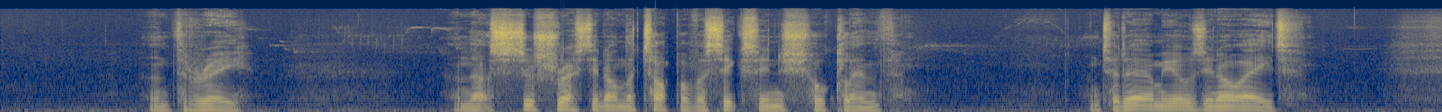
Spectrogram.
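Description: A man speaks calmly and close up through a clip-on microphone.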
